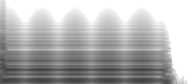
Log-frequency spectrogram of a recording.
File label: bass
